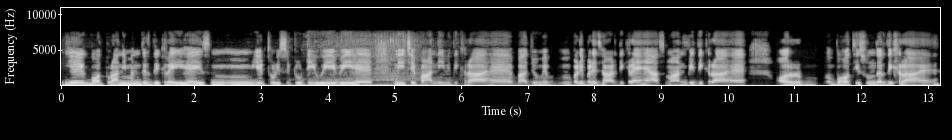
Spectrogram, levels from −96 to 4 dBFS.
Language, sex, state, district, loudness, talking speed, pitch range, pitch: Hindi, female, Maharashtra, Nagpur, -16 LUFS, 195 wpm, 190-205 Hz, 195 Hz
